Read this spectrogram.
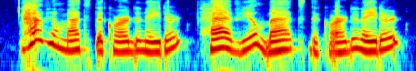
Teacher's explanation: tem vezes que o seu T parece um R. Ele tem esse som mesmo. American English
